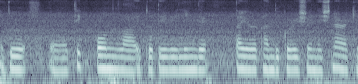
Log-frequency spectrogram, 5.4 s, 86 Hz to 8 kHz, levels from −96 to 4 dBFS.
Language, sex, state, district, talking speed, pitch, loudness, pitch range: Nagamese, female, Nagaland, Dimapur, 155 wpm, 185 Hz, -16 LUFS, 185-195 Hz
